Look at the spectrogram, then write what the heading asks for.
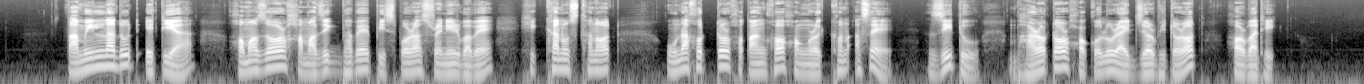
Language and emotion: Assamese, neutral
